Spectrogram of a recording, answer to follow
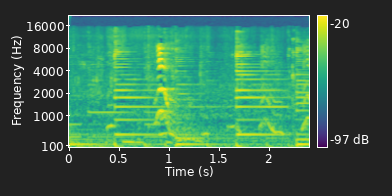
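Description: Background music with held chords, over which young golden retriever puppies whimper and squeak a few times in short rising-and-falling cries.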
